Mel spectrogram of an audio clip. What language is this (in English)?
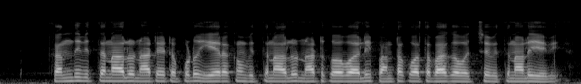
Telugu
